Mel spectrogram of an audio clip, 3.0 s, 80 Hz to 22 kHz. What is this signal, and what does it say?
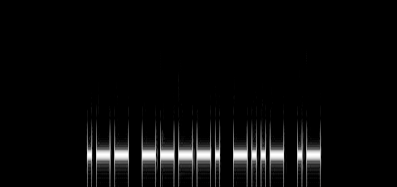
Morse code, heard as a keyed tone, about 34 wpm, 700 Hz. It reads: W9XA
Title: Call Signs Repeated 3x - 35wpm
